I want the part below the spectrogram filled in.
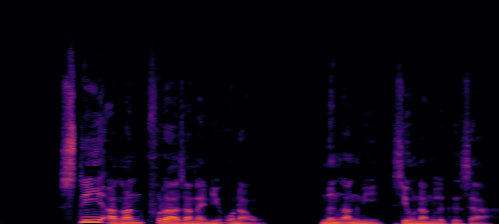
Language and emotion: Bodo, neutral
